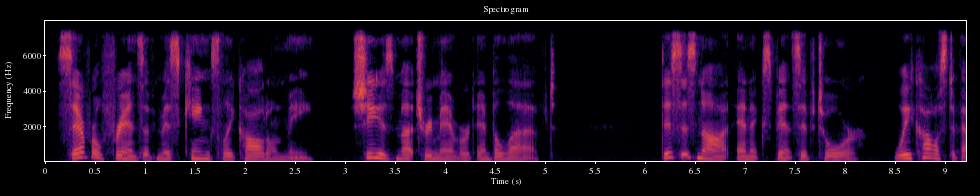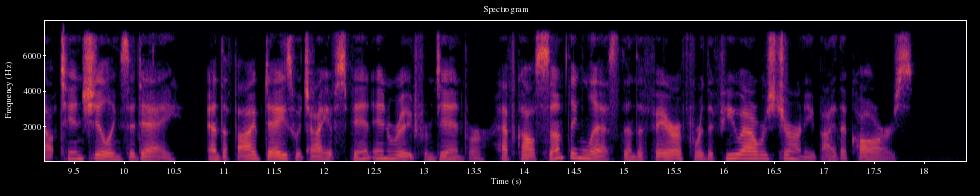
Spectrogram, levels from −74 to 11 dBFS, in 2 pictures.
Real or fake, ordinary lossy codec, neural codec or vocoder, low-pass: real; AAC, 48 kbps; none; 7.2 kHz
